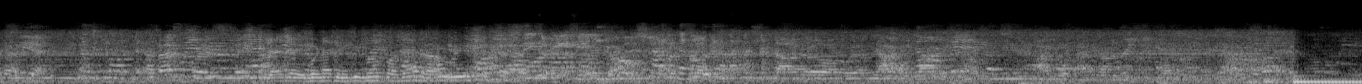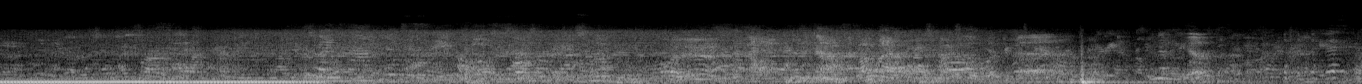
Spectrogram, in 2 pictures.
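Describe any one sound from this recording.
Drums are played in the band.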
